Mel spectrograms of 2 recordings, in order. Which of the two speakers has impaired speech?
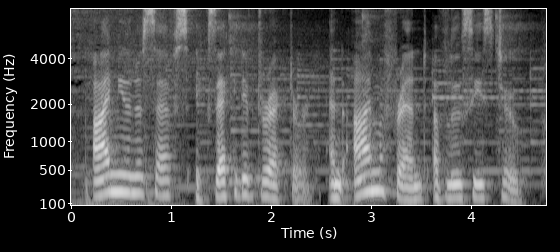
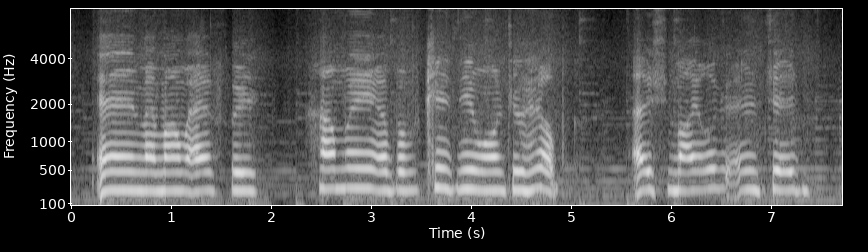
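The second: cerebral palsy; intellectual and physical disabilities.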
